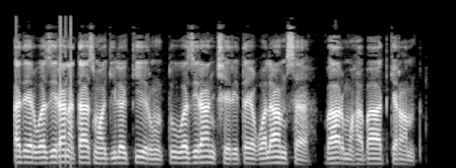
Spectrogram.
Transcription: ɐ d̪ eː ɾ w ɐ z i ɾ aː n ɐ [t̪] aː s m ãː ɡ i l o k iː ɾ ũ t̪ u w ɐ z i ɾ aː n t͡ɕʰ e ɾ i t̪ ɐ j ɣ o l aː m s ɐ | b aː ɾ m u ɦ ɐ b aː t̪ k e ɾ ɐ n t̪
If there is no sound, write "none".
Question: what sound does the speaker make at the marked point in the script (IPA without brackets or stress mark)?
t̪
